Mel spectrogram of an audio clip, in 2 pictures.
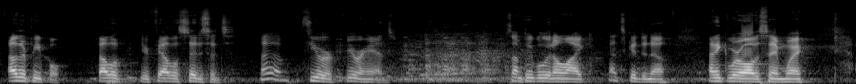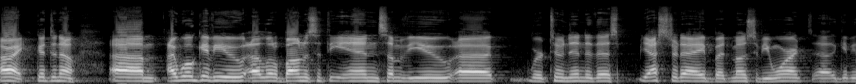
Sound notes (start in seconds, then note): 3.3 laughter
